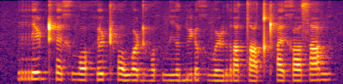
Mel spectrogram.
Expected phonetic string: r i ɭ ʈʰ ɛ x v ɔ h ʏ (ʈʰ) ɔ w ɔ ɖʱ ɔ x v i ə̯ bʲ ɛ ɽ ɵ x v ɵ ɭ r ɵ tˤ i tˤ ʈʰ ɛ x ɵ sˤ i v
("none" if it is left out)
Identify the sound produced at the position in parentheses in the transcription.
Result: ʈʰ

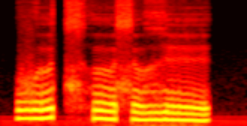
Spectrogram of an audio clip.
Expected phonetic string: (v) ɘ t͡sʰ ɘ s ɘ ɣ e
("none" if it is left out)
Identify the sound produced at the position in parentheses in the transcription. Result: v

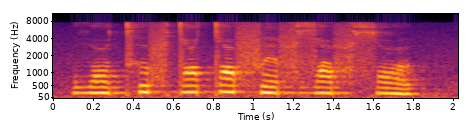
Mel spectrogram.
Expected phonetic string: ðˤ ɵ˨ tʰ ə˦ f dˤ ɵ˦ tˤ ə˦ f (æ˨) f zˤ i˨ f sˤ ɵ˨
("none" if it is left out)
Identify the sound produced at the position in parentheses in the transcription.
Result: ɛ˨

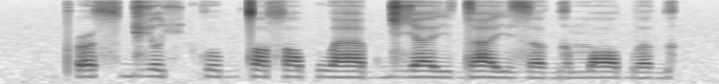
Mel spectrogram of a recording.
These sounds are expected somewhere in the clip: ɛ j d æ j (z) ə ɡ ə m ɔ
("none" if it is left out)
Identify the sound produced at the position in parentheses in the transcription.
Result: z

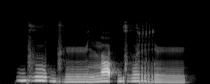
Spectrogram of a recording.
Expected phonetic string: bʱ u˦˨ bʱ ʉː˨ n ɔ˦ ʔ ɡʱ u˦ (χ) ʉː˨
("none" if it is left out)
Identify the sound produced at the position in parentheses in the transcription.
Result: r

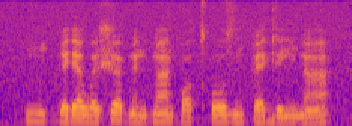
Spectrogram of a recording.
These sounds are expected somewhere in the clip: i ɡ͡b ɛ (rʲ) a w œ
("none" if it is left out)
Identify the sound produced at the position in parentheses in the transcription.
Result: ɾʲ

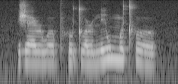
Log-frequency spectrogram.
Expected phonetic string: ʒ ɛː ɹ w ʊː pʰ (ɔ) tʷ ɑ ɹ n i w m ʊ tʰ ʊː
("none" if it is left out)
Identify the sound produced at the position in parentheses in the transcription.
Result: ʊ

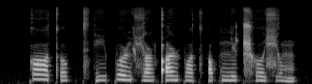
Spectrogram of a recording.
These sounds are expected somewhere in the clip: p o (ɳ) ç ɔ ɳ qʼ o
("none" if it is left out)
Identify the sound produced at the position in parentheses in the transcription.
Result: ɳ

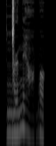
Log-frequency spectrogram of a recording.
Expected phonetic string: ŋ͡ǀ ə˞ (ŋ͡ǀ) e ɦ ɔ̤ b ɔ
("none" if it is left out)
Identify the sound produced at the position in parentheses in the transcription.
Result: n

